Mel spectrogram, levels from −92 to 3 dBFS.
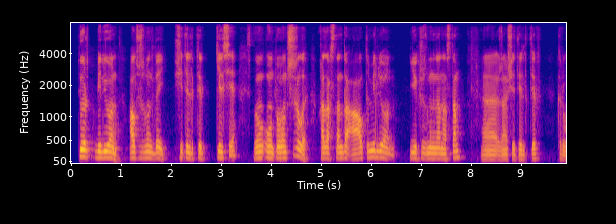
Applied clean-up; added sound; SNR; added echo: neural mask model DeepFilterNet 3.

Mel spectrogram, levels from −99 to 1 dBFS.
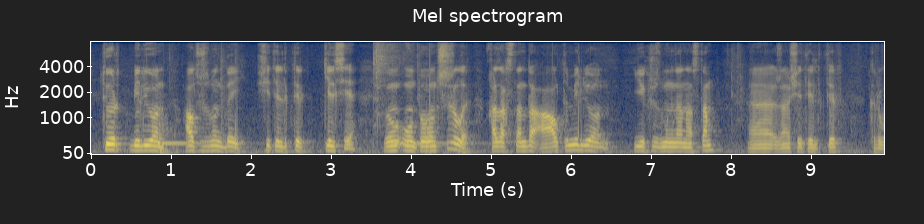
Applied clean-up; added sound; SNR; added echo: none; Shatter + Tabla; 13 dB; none.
